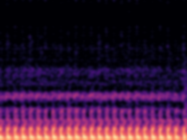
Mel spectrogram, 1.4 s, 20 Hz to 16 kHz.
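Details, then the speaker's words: 1987 Honda XL250R RFVC single, barn find that sat for years, cold, not yet warmed up, Supertrapp exhaust: quick even pulses about fourteen a second with no tapping; surprisingly quiet, healthy idle. "wow the engine's nice and quiet normally they're a little bit noisy the rfvc has a little bit of noise sometimes but"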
